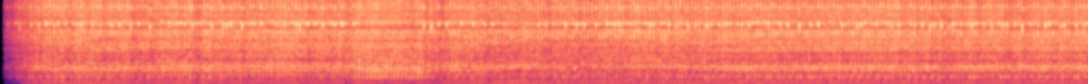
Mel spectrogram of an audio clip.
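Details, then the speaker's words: VW Jetta: loud, rough idle with a shaking engine, a rattly crackle and a thin squeal from the belt area; the alternator pulley was seized and would not turn either way. "Rady Cumartesian her önce gördüğünüz gibi motor çalıştığı esnada Jetta'nın kayış bölgesinden ses geliyordu."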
